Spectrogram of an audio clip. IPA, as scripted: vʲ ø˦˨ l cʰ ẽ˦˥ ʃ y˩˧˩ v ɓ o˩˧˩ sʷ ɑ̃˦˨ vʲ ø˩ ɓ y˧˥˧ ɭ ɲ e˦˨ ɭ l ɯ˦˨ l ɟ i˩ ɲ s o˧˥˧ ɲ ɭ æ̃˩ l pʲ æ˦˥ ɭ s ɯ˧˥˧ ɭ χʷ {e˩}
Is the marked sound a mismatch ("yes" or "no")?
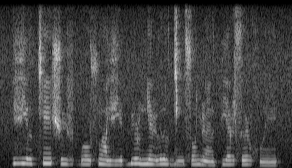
yes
